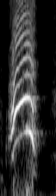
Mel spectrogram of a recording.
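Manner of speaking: sudden piercing scream of fright; startled scream. Real, not acted. Startled by the jumpscare, real piercing scream. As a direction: shriek at the jumpscare.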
